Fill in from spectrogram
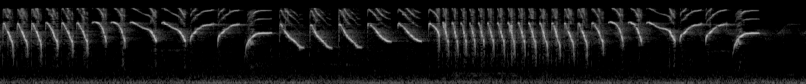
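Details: Singing canary meant to rouse lazy canaries into song, pouring out rapid rolling trills of swooping, high whistled notes, with a quick dense rattle midway, then stopping abruptly, over a soft low background hum.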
